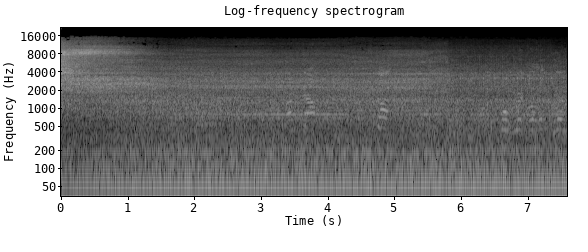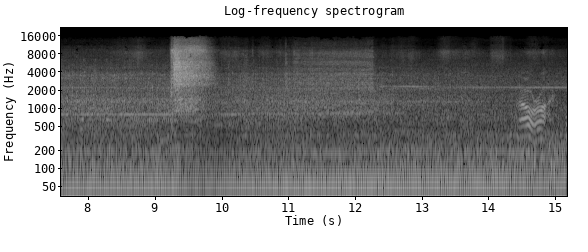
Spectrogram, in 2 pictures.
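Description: A dump truck pulls forward in deep mud, its heavy engine droning low and steady throughout with an air-brake hiss midway, while people talk over it.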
